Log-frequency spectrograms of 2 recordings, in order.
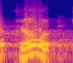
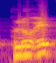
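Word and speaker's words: float: तो अब देखो ओ के तुरंत बाद अगर ए आता है तो उस समय ए का प्रोनाउंसिएशन नहीं होता है। ए के लिए कुछ भी उच्चारण नहीं होता है। वो लिखा हुआ है बेचारा लेकिन पढ़ा नहीं जाएगा। तो इसको क्या पढ़ोगे? फ्लोट। ए को पढ़ा है क्या? बिल्कुल नहीं। फ्लोएट नहीं पढ़ रहे हैं।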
